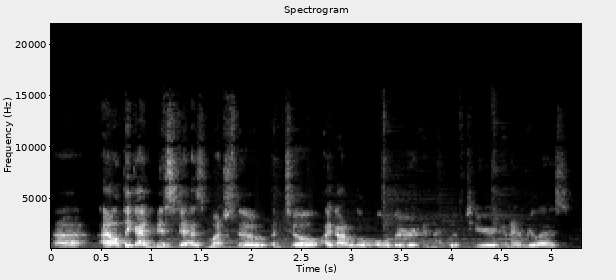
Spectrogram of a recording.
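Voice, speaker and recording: A young man from Germany, a native German speaker, casually telling his life story in an interview, relaxed and full of fillers like "like" and "uh". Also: fairly low pitch, a little fast, echoey room, distant mic, soft background music. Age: young adult.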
